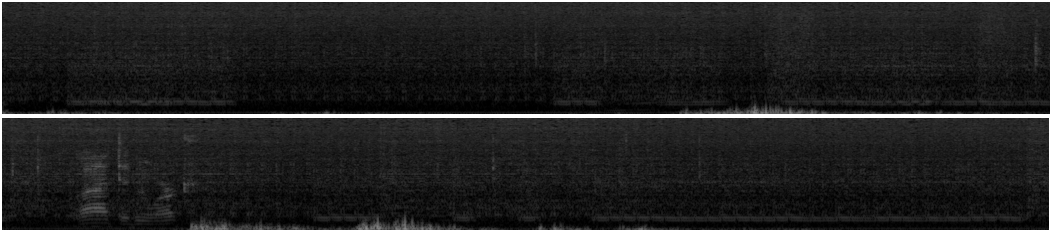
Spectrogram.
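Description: A motorbike engine drones steadily.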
